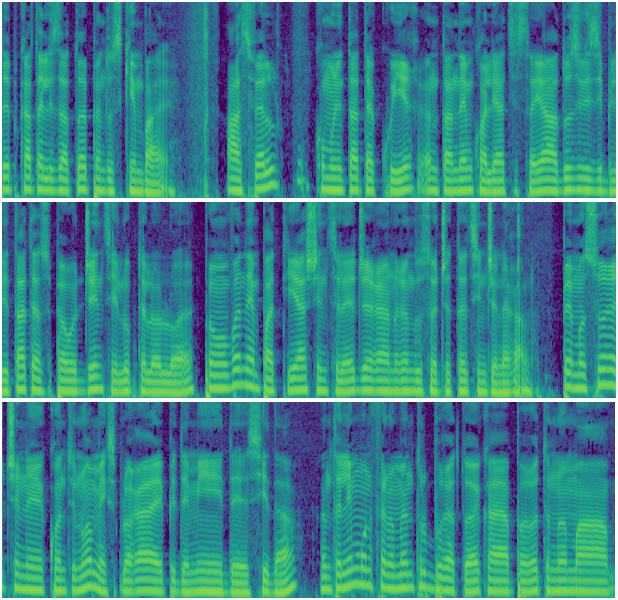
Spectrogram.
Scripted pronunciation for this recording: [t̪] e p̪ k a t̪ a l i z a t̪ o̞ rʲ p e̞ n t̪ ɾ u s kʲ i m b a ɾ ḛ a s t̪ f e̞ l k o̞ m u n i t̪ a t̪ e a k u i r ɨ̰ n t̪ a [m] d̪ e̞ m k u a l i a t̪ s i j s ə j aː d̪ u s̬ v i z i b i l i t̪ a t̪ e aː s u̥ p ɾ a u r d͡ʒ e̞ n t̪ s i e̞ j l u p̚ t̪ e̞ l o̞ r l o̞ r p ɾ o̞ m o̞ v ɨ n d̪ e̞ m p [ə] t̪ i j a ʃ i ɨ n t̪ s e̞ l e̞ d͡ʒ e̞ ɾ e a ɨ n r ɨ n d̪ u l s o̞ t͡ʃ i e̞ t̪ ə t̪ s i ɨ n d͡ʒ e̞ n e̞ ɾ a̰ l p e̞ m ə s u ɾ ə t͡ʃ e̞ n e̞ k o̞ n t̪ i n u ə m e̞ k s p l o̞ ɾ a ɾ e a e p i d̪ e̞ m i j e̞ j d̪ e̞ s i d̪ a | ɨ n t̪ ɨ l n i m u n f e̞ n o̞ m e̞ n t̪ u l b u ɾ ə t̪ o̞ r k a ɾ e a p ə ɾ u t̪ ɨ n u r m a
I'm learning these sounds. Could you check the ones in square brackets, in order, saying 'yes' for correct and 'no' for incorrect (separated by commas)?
no, no, no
